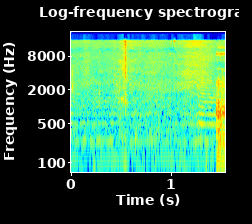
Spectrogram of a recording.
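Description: Native Korean Asian honeybees buzz faintly after being disturbed at the hive, a soft rustling drone with a brief louder surge at the end.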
